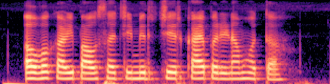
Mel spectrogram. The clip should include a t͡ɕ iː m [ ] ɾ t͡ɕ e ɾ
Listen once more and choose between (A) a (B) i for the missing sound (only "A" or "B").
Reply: B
